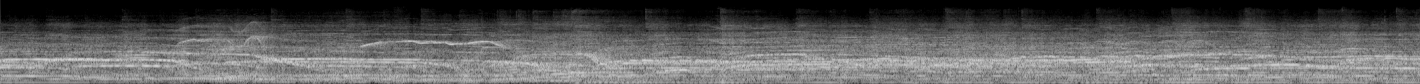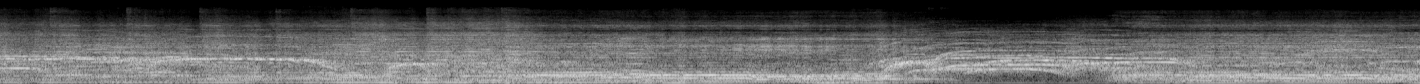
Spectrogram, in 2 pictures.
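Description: Loud music playing, with an audience whooping and cheering over it, the whoops swelling again near the end.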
